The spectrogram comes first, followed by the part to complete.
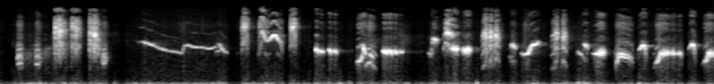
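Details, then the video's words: White-rumped shama singing as a trapping lure: rich continuous medley of whistled slides, a long wavering whistle, harsh buzzy notes and rapid chirps, rich and varied, with barely a pause. "pikat burung murai batu"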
